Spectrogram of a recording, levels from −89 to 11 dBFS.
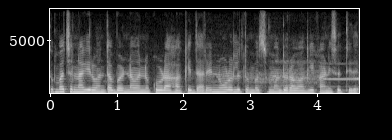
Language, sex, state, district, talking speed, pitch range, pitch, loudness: Kannada, female, Karnataka, Mysore, 115 wpm, 190-210 Hz, 200 Hz, -14 LUFS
